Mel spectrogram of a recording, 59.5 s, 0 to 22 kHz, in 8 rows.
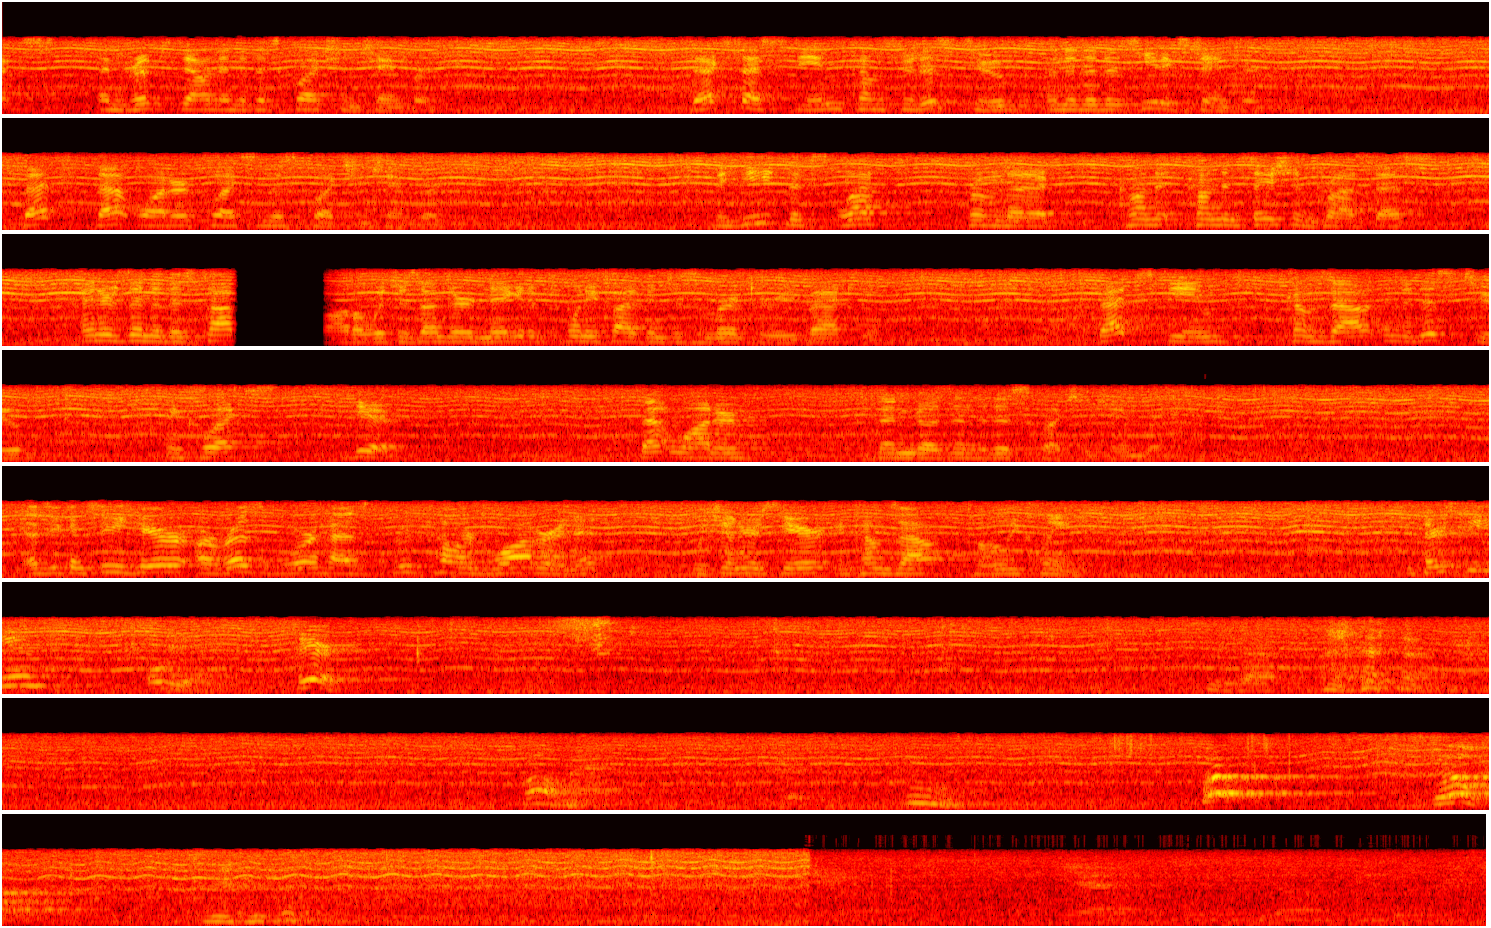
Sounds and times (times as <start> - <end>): Inside, large room or hall: 0.0 - 59.4.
